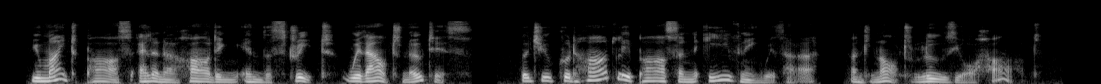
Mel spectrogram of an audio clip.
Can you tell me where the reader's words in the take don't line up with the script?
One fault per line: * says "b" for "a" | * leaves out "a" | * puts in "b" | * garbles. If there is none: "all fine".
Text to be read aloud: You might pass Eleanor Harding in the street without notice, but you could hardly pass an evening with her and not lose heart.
* puts in "your"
